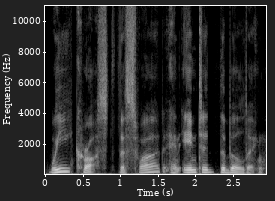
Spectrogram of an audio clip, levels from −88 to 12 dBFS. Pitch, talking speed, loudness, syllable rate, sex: 150 Hz, 165 wpm, -18 LUFS, 4.5 syllables/s, male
